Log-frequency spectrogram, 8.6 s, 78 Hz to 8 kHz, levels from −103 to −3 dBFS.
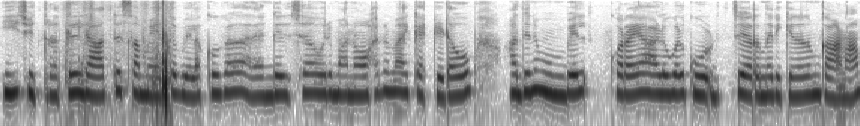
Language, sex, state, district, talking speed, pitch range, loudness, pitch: Malayalam, female, Kerala, Kollam, 110 wpm, 240-265 Hz, -26 LUFS, 255 Hz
